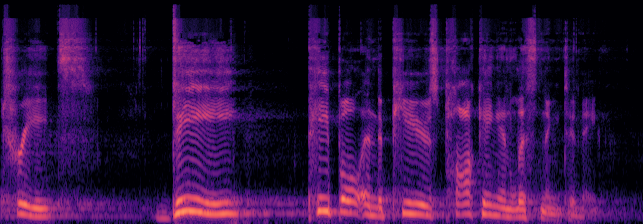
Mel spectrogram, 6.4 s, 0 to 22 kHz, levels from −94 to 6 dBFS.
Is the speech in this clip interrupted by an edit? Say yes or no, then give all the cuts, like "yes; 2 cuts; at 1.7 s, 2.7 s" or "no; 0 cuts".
no; 0 cuts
